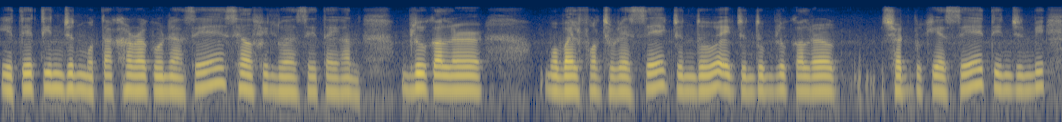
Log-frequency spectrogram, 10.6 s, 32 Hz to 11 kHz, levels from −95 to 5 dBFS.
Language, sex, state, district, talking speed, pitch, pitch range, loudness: Nagamese, female, Nagaland, Dimapur, 170 wpm, 150 Hz, 145-160 Hz, -21 LUFS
